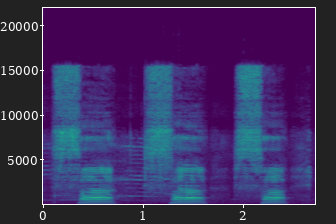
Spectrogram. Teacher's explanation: ফা হরফটি উপরের দাঁতগুলোর নিচের ঠোঁটের পেটে লাগাবেন, যেমন ফা, এবং এক আলিফ টেনে পড়বেন, ফা, ফা, ফা, ফা।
